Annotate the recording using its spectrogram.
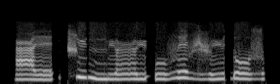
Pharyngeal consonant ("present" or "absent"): present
